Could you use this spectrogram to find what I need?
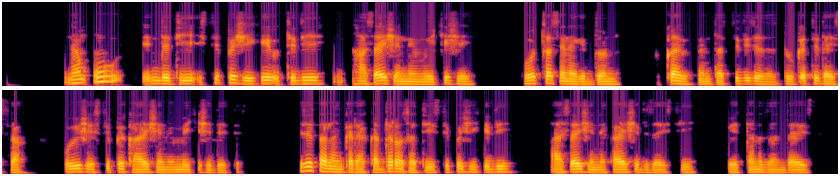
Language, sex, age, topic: Gamo, female, 25-35, government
